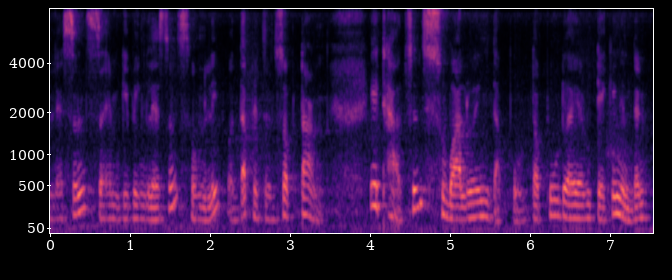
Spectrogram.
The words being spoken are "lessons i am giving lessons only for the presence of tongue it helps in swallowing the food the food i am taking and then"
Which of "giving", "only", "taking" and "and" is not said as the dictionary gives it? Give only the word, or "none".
none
